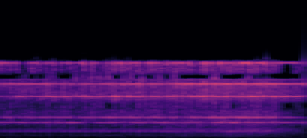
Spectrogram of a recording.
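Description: Telephone ringing with an incoming call: a steady electronic ring sounding several pitches at once, held unbroken for about two seconds.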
